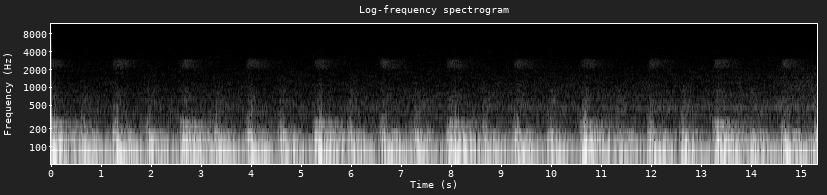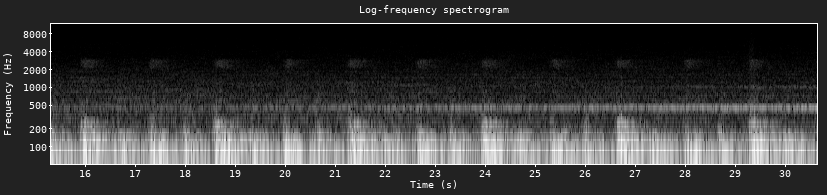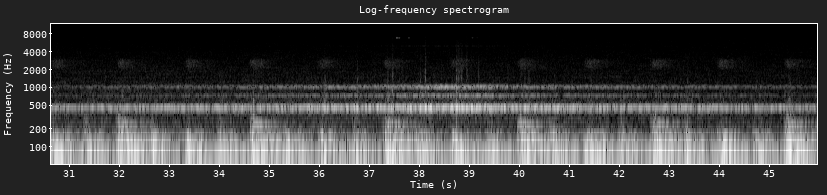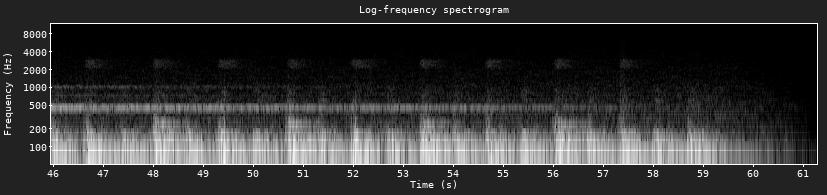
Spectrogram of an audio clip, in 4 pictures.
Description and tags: Shadow Maker-Stairs
What you hear is the sound of an old mystic Engine, or something else, i don´t know. it haunts this old house for almost ten years. Will you discover the truth of tze old Stairs leading up on the next floor? I made it with Audacity. Use it if you want, you don´t have to ask me to. But i would be nice if you tell me, That you used it in something.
